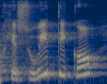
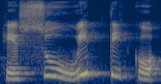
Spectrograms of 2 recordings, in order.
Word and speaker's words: jesuítico: bien de los jesuitas jesuita es una palabra que se habla rapidito este suite una única sílaba pero jesuítico jesuítico hablamos de entonces por separado cada una de las vocales sí sé que es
